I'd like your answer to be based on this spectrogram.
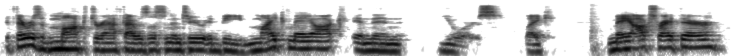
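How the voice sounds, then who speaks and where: A man's voice: medium pitch, slow pace, bright, forceful tone. A man co-hosting a sports podcast in a rambling, profane, casual chat full of fillers. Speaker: podcast co-host.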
